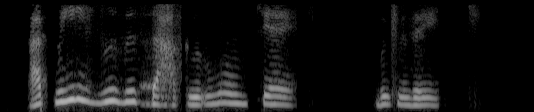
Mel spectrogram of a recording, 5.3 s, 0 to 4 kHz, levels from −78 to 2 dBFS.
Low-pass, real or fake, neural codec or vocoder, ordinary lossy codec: 3.6 kHz; fake; codec, 16 kHz in and 24 kHz out, 0.6 kbps, FocalCodec, streaming, 4096 codes; AAC, 16 kbps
